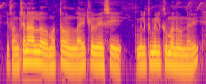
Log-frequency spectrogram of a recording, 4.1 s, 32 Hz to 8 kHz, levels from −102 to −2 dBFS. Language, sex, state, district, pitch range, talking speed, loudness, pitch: Telugu, male, Telangana, Mahabubabad, 115-130 Hz, 160 wpm, -17 LUFS, 120 Hz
